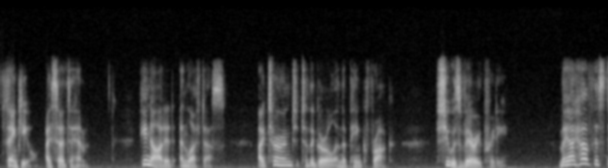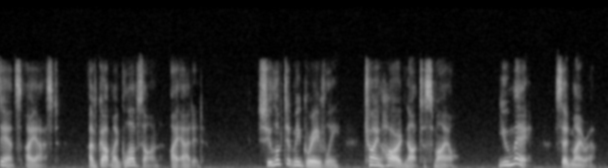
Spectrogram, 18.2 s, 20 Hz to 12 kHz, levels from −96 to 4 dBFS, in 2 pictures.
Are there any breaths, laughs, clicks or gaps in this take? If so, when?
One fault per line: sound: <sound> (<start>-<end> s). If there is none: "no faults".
no faults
